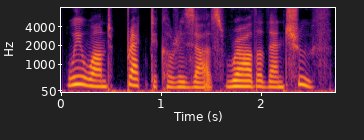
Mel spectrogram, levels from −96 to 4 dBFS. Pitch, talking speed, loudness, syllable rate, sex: 210 Hz, 155 wpm, -18 LUFS, 4.2 syllables/s, female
